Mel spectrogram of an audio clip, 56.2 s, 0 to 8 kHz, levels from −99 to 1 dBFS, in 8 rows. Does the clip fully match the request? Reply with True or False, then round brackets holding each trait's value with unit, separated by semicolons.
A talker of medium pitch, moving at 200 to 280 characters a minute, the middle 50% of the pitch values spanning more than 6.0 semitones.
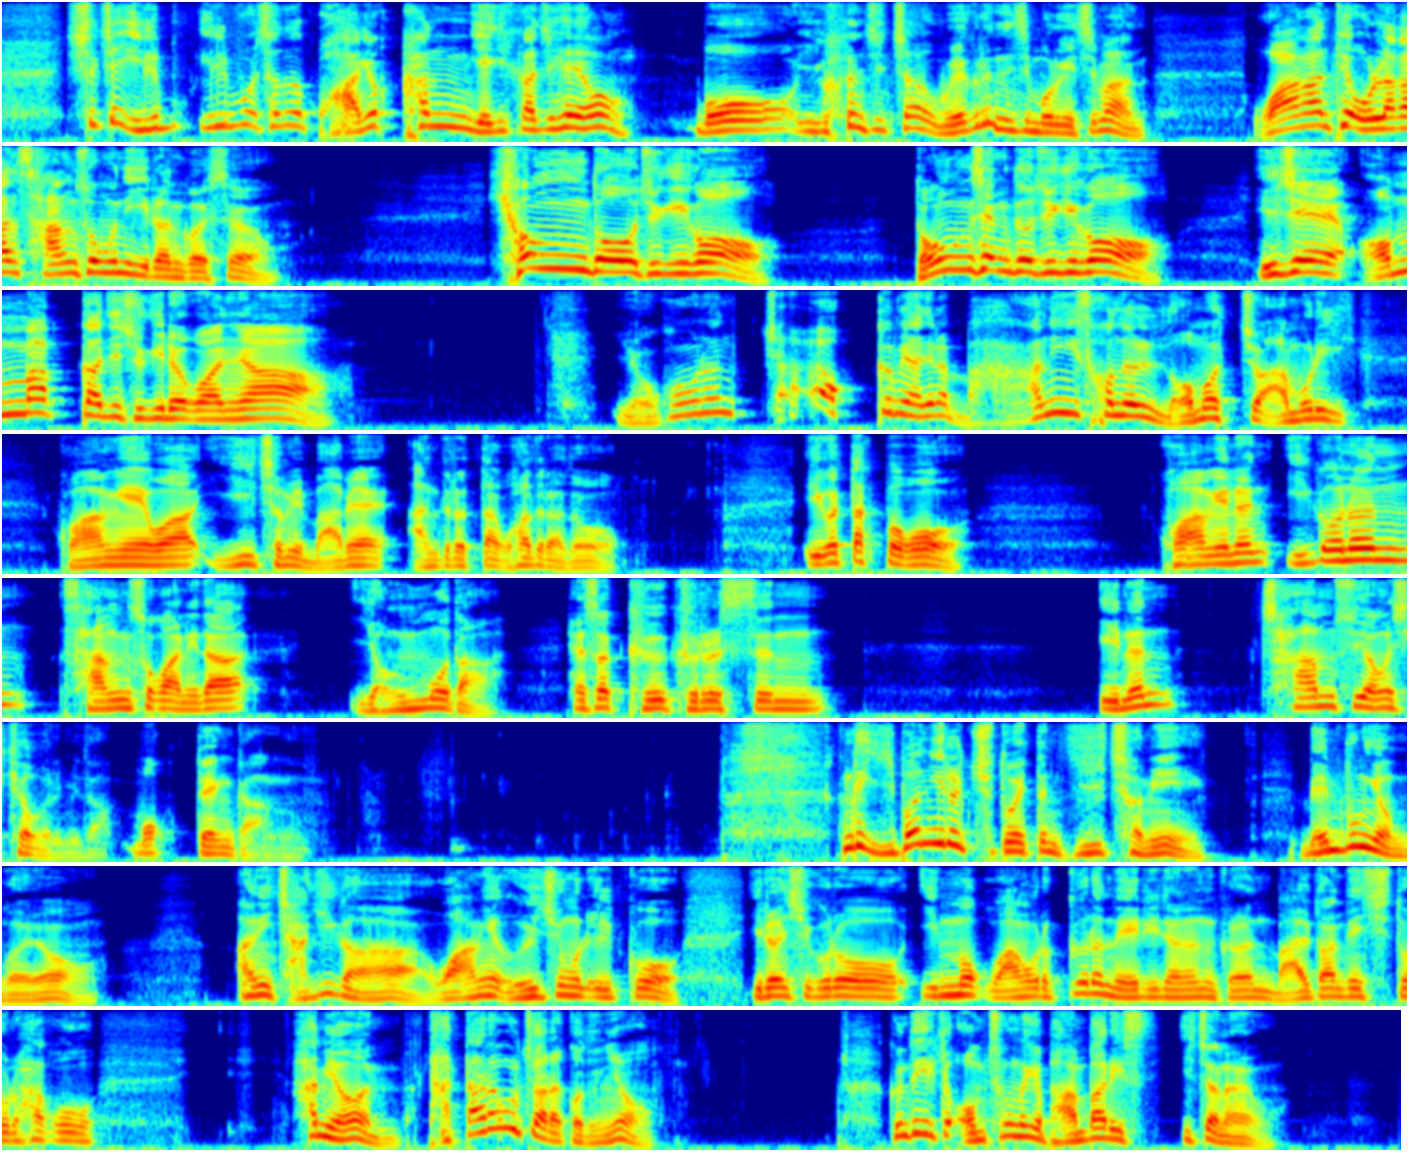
True (155 Hz; 255 characters per minute; 8.9 semitones)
